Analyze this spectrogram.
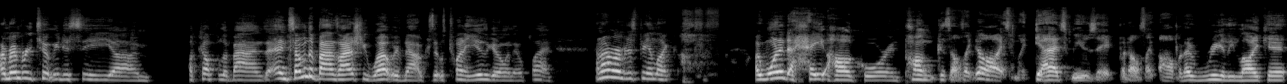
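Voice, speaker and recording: A woman with a southern English accent, a fairly high pitch, a very fast pace and big swings in loudness. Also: ordinary pitch variation. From England, Surrey near London. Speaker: music magazine editor. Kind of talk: interview.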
